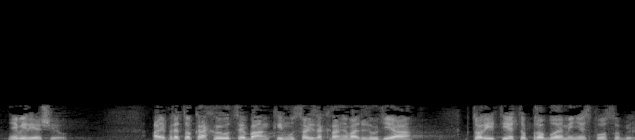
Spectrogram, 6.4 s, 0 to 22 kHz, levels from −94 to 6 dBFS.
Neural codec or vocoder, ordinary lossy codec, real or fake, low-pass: none; none; real; 5.4 kHz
